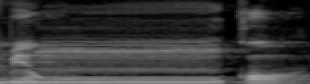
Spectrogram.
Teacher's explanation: nun sukun bertemu dengan huruf qaf disamarkan dan didengungkan selama dua ketukan. Hukum bacaan ikhfa.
